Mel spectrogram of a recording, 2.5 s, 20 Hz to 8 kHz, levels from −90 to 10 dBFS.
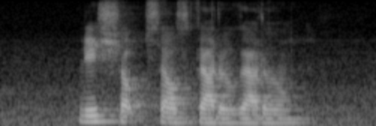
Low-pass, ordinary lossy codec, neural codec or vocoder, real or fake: none; none; none; real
